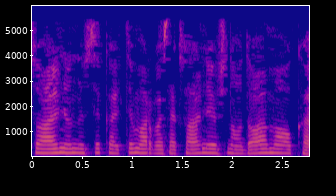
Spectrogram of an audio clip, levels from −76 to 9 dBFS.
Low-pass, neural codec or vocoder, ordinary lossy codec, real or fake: 5.4 kHz; none; MP3, 24 kbps; real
